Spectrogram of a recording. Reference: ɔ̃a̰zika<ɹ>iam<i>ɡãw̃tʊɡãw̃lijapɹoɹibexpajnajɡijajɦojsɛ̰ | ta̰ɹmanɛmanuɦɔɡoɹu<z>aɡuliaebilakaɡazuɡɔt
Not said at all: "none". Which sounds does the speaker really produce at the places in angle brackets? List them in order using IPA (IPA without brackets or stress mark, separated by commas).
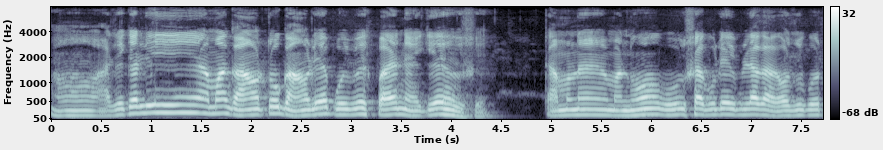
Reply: l, a, s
